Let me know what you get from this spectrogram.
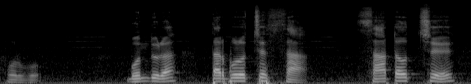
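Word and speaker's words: ث: সা হচ্ছে একটি নরম হরফ। যেটাকে আমরা বলি নরমভাবে উচ্চারণ হবে একদম জিহ্বার আগা থেকে সা জিম জিম হচ্ছে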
